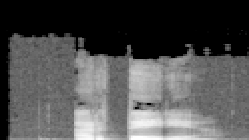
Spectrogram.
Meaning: 1. artery 2. through-passage
- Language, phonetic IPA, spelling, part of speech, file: Russian, [ɐrˈtɛrʲɪjə], артерия, noun, Ru-артерия.ogg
